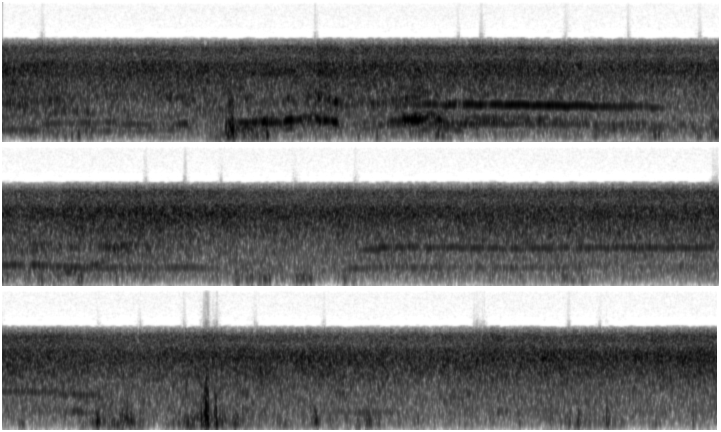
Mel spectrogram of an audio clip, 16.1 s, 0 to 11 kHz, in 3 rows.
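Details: Seal vocalising on October 29 2014, long steady tonal moans held for several seconds at two pitches, with short wavering notes early on and a few sharp clicks, under continuous hiss.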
